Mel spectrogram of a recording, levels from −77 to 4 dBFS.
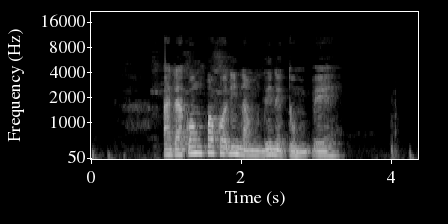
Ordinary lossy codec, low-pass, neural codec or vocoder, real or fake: AAC, 32 kbps; 10.8 kHz; none; real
